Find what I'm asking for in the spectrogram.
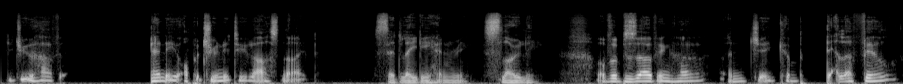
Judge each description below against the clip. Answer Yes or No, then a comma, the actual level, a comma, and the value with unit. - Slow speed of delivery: Yes, slow, 115 wpm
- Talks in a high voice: No, low, 135 Hz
